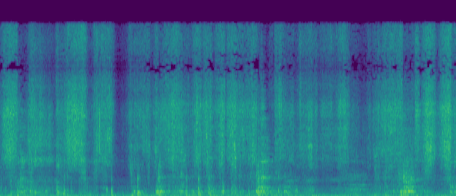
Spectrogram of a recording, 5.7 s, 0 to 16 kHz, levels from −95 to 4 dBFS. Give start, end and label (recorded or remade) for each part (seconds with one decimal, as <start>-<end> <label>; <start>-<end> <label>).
0.0-0.4 recorded; 0.4-1.8 remade; 1.8-3.7 recorded; 3.7-4.3 remade; 4.3-5.7 recorded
